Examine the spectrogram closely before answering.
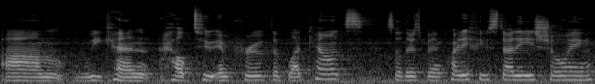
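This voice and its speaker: The speech moves at a fairly slow pace with fairly even intonation, and audible room echo surrounds it. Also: woman, medium pitch for a woman. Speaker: acupuncturist and herbalist presenting to a group. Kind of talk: live presentation. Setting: room with live audience.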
